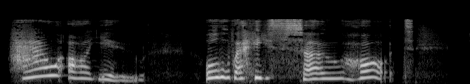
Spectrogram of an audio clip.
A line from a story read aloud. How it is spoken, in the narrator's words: manages with a shaky laugh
